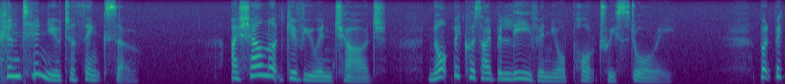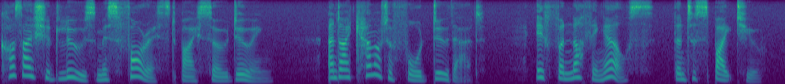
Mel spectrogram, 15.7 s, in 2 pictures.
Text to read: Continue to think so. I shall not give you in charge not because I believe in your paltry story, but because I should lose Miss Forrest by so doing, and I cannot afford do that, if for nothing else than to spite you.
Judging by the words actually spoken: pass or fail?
pass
